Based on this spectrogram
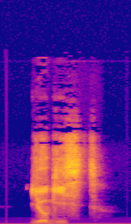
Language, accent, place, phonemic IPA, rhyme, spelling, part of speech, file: French, France, Lyon, /jo.ɡist/, -ist, yoguiste, adjective / noun, LL-Q150 (fra)-yoguiste.wav
- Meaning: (adjective) yogist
